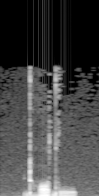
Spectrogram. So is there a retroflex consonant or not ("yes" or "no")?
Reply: yes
